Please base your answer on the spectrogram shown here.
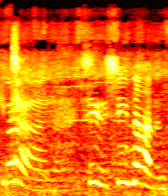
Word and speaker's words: Murano: She said my pronunciation was correct. Murano.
